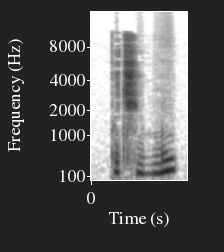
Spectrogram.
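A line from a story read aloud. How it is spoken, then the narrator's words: Quiet questioning. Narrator (Russian): Так же тихо переспросил Тантаэ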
